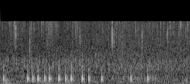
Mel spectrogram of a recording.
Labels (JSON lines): {"label": "biophony, pulse", "recorder": "SoundTrap 500"}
